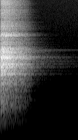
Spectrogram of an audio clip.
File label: Soft Bright Crystal, Hats; Airwindows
